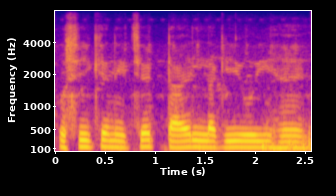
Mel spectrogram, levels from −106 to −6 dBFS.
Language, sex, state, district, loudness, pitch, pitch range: Hindi, male, Uttar Pradesh, Lucknow, -14 LUFS, 135 Hz, 130-140 Hz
